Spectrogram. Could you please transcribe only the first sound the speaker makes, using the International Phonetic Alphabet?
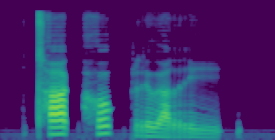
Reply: tʰ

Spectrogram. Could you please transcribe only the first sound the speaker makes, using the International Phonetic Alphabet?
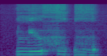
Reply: lʲ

